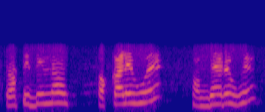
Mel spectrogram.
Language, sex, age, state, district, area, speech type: Odia, female, 18-30, Odisha, Sundergarh, urban, conversation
